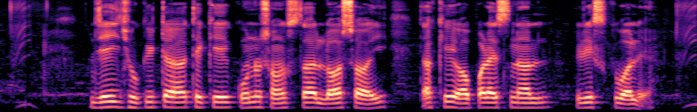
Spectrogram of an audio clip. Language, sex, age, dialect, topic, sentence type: Bengali, male, 18-24, Standard Colloquial, banking, statement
